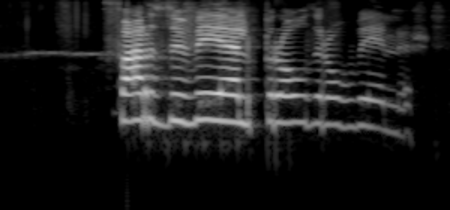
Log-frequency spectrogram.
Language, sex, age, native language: Icelandic, female, 9, Icelandic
